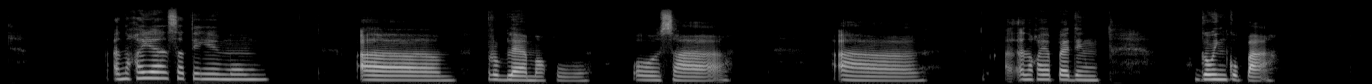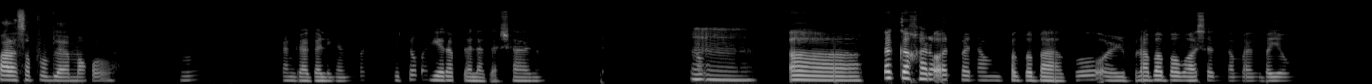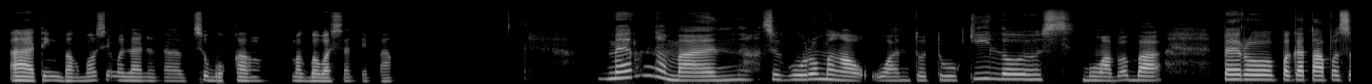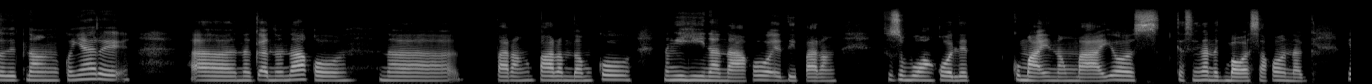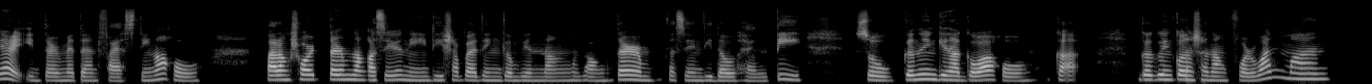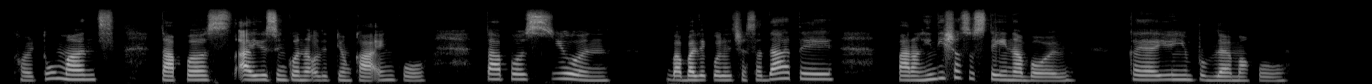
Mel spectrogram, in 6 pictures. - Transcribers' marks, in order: tapping; in English: "intermittent fasting"; in English: "sustainable"
- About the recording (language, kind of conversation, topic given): Filipino, advice, Bakit hindi bumababa ang timbang ko kahit sinusubukan kong kumain nang masustansiya?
